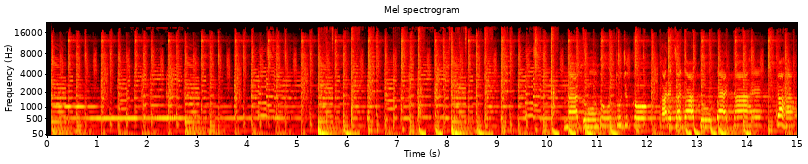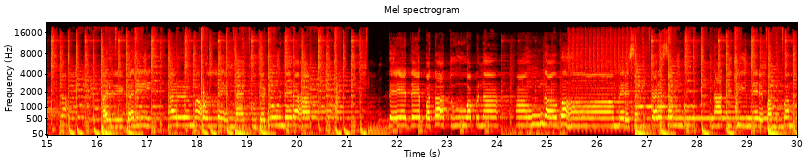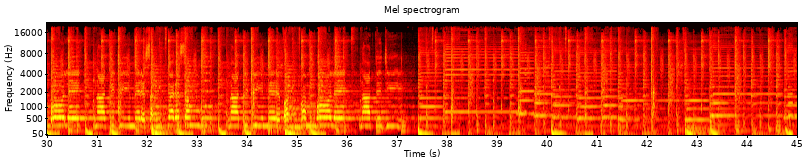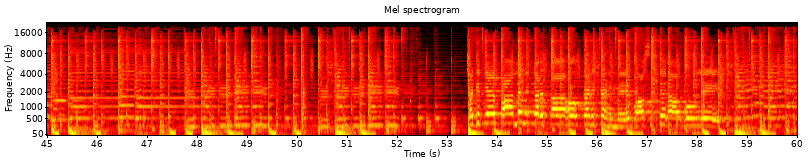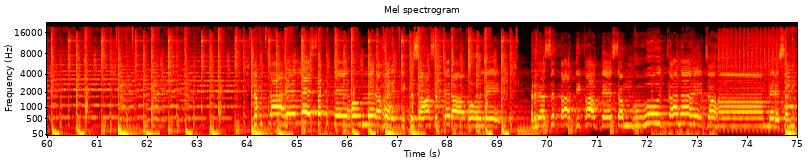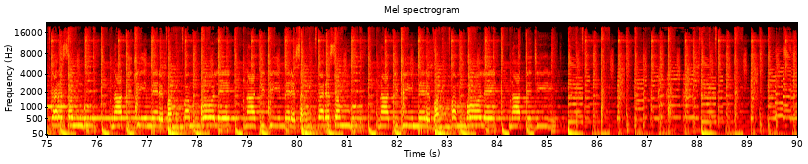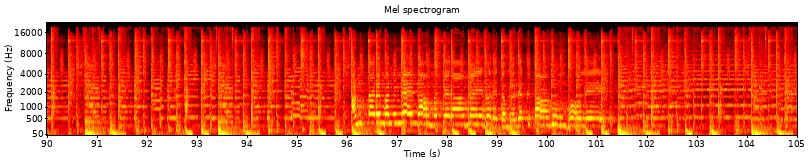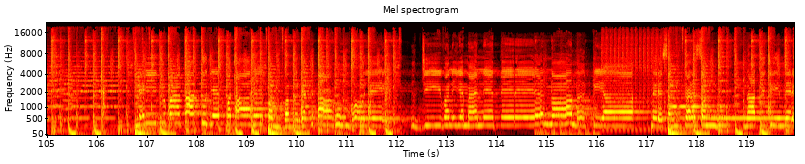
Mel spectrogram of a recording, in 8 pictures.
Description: Haryanvi Songs 2021
Bhakti Songs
